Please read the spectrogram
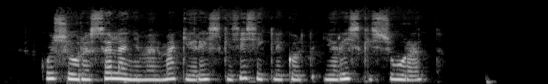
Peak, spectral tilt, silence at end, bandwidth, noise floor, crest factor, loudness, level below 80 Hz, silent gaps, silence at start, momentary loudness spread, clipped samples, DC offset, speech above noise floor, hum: -2 dBFS; -4 dB/octave; 0.6 s; 14.5 kHz; -71 dBFS; 16 dB; -17 LUFS; -64 dBFS; none; 0.45 s; 9 LU; under 0.1%; under 0.1%; 54 dB; none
